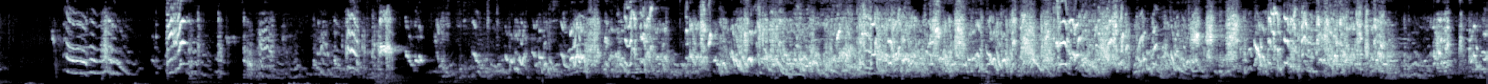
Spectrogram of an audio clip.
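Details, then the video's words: Colourful budgerigars, a breeding pair kept as pets, chirping: dense, continuous high chatter of squawks and warbles that starts patchy then fills the clip, with a few low thumps early on. "Colourful Budgies Chirping Sounds"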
